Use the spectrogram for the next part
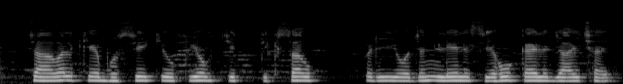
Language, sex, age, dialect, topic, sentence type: Maithili, male, 18-24, Eastern / Thethi, agriculture, statement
